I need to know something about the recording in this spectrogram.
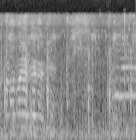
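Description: Horse's hooves clip-clopping on a paved road as it pulls a tonga horse cart, in separate, uneven strikes. A faint voice sounds in the background near the start.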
